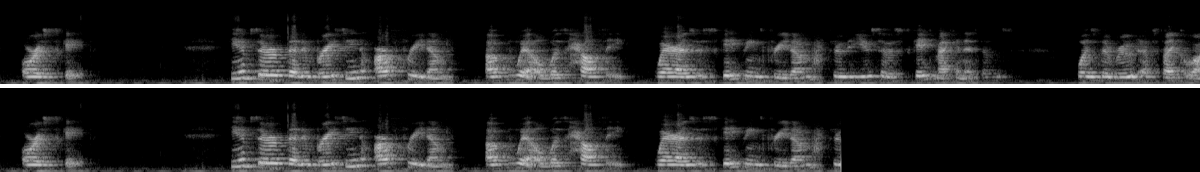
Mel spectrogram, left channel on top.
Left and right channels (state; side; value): drops out; right; at 8.5 s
